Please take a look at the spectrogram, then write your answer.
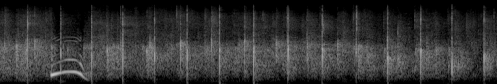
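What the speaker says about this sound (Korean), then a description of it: "하나님께 영광의 박수를 올려드리겠습니다" Congregation clapping during a church sermon: sparse, distinct handclaps in an uneven rhythm, with a brief sliding vocal sound near the start and light background room noise.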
